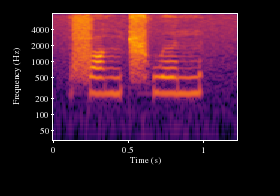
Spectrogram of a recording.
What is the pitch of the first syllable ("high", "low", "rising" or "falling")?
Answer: high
